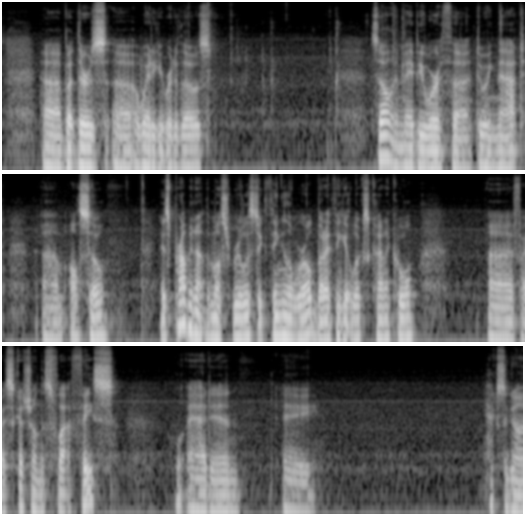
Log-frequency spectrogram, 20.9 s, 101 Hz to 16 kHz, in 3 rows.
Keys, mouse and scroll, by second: 2.2 click, 3.5 Delete, 4.1 click, 4.4 Delete, 4.8 click, 5.2 space, 5.8 scroll down 2, 6.2 click, 7.9 click, 9.5 click, 12.4 click, 13.7 click, 14.3 scroll down 2, 14.8-15.1 scroll up 2, 15.3 scroll down 2, 16.7 click, 18.8 click, 20.6 click.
